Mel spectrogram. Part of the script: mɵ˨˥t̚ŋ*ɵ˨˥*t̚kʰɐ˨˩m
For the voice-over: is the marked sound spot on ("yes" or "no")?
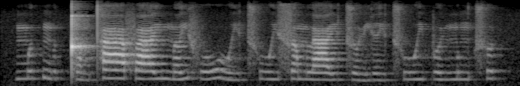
yes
